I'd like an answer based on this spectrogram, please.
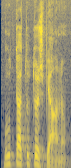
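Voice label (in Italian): "a tutto spiano", dialettale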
